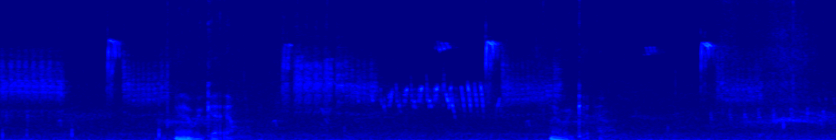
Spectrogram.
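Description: Young jackdaw's raspy, hissy food-begging calls while it is hand-fed, coming in short bursts several times, one of them a fast stuttering run of calls near the middle.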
